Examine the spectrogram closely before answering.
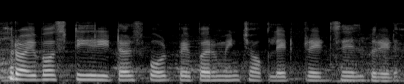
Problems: none marked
